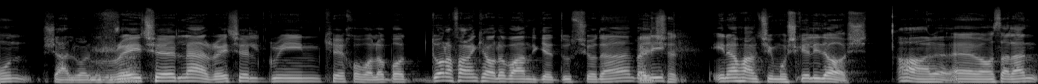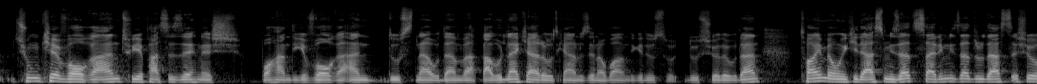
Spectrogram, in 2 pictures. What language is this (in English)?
Persian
